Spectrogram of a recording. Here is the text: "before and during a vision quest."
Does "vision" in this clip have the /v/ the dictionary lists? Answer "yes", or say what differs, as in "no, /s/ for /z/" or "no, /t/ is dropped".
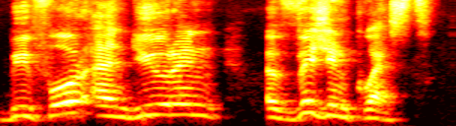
yes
